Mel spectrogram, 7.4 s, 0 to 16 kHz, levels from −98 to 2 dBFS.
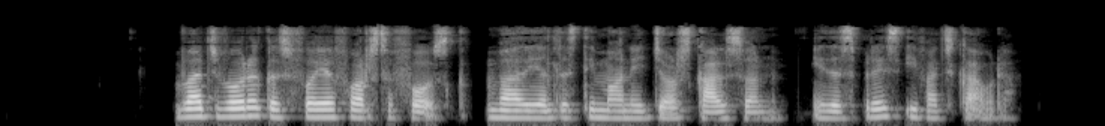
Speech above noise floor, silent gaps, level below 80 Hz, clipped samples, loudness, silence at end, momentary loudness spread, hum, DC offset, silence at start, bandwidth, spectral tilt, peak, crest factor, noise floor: over 67 dB; 3.15-3.24 s, 5.25-5.29 s; -70 dBFS; under 0.1%; -23 LUFS; 0.6 s; 10 LU; none; under 0.1%; 1.2 s; 8.2 kHz; -4 dB/octave; -4 dBFS; 22 dB; under -90 dBFS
